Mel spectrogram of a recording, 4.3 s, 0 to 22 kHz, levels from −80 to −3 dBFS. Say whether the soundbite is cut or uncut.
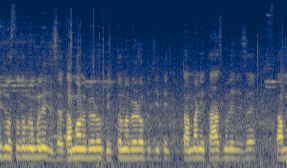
cut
